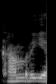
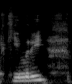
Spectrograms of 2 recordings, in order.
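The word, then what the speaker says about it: Cymry: There is only the, initial U can be A or E, but, like Camry and not Kimry.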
